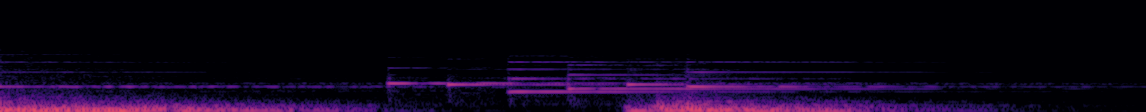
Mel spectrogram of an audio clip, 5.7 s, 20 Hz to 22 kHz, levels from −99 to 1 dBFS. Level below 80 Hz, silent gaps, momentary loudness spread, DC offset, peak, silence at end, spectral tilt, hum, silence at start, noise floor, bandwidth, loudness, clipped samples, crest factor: -52 dBFS; none; 14 LU; under 0.1%; -36 dBFS; 1.05 s; -9.5 dB/octave; none; 0 s; -87 dBFS; 3.5 kHz; -53 LUFS; under 0.1%; 16 dB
